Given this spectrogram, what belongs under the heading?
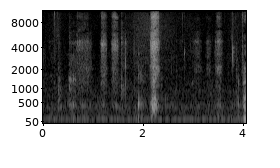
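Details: Adult with a cold in an ASMR recording: soft breathing and small mouth noises in a quiet room, then a single sharp, explosive sneeze.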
